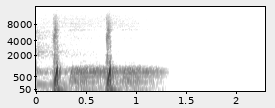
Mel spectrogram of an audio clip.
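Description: The last two percussive pops of the music soundtrack, about half a second apart, over a faint held tone. The music then stops just past a second in, leaving silence.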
